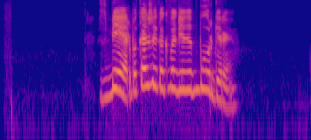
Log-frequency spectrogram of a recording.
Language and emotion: Russian, positive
